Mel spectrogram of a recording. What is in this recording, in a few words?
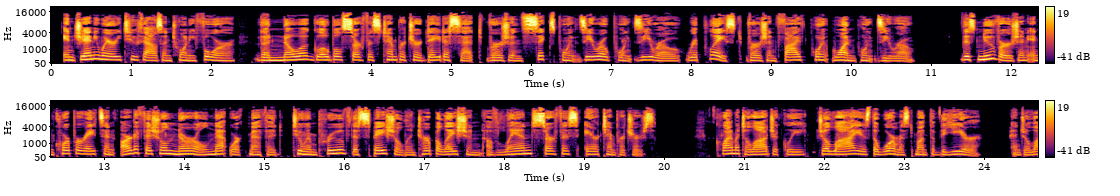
e-learning, climate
